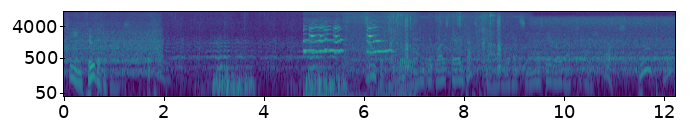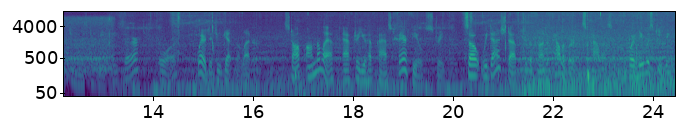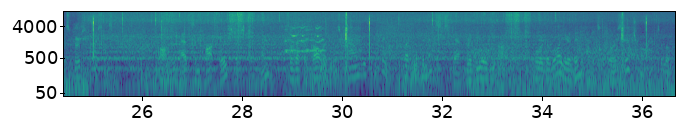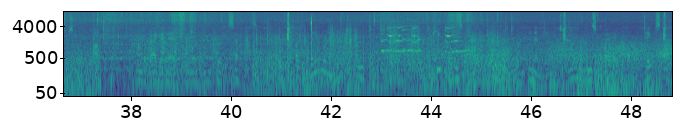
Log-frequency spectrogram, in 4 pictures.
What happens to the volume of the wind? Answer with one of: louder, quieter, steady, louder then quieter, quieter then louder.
louder.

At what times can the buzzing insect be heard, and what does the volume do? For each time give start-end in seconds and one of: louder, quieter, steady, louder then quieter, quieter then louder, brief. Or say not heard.
0.0-48.7 louder then quieter.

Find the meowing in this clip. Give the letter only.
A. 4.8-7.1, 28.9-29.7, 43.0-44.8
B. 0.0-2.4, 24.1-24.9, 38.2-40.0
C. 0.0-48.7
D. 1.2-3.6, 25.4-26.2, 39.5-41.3
A.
